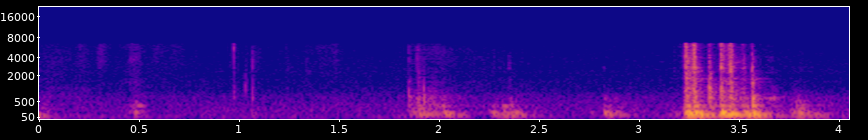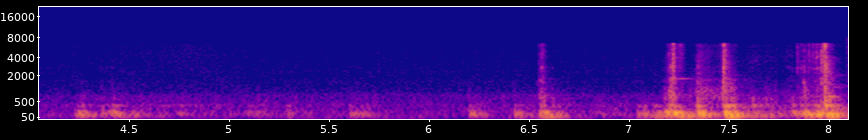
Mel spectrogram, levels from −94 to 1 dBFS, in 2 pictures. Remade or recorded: remade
